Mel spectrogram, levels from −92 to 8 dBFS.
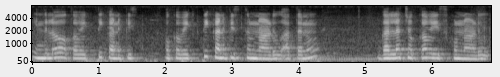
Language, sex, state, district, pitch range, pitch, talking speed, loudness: Telugu, female, Telangana, Mahabubabad, 195-230 Hz, 215 Hz, 95 wpm, -18 LUFS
